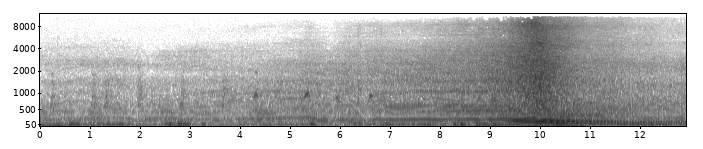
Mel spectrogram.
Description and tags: Motorcycle passing by (Honda CBF500) 3
Recorded with Tascam DR-40 in X-Y stereo mode. Good, high quality recording. Dogs barking in the background.
engine, field-recording, honda-cbf500, moto, motor, motorcycle, stereo, tascam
